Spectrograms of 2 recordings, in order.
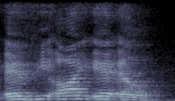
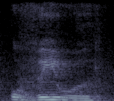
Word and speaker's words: Avial: A-V-I-A-L. Avial. No, you should pronounce Oviul.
